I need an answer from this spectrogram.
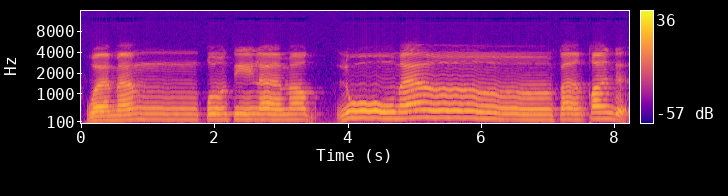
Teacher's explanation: Di sini ikhfa hakiki, samarkan 2 harakat.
